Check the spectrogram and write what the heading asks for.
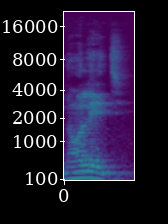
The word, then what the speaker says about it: knowledge: एन आता है तो उस वर्ड में के साइलेंट होता है और उसका प्रोनाउंसिएशन हम एन से करते हैं, जैसे कि KNOW नो,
